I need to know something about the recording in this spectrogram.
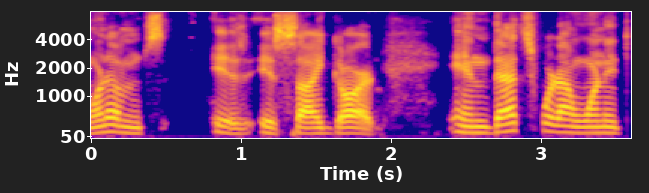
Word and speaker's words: Garte: Garte. Did I pronounce that your name right?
